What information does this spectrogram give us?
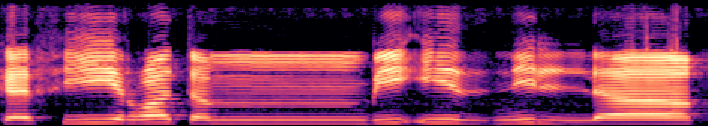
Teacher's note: را کے زبر کو بغیر کھینچے ہوئے ادا کریں گے تاکہ اوپر دو زبر کی تنوین ہے اور اوپر چھوٹی سی میم ہے، تو یہاں پر اقلاب کا رول اپلائی ہو رہا ہے اور یہاں پہ تنوین کو میم میں بدل کے پڑھیں گے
